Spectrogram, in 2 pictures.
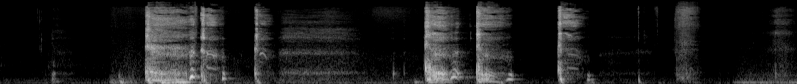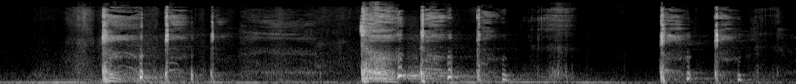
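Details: Congested barking cough: repeated harsh, wet coughs in clusters, with throat clearing.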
